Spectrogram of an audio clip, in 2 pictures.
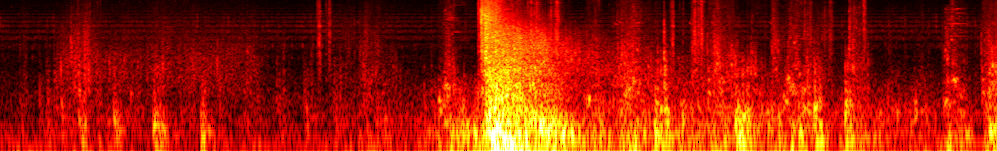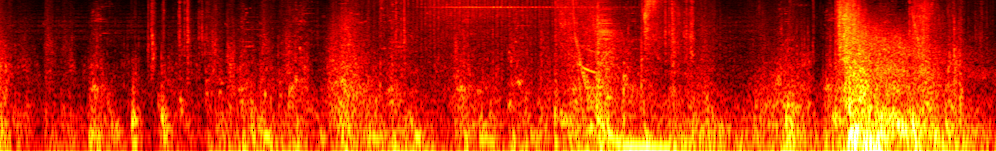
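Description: Wooden walls clatter as they are built in a video game.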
